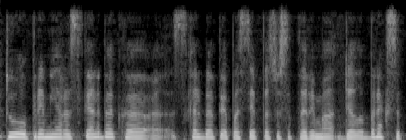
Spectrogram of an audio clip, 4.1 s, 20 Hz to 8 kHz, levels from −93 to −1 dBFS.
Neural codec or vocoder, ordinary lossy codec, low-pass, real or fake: codec, 16 kHz, 1.1 kbps, Voila-Tokenizer; Opus, 64 kbps; 7.2 kHz; fake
